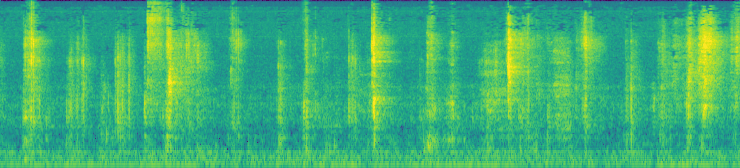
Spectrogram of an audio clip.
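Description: Quiet, close-up chewing and wet lip-smacking as boiled blue crab meat is eaten, with many short clicks spread through.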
